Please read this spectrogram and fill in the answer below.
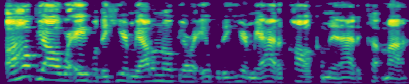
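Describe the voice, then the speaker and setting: A woman's voice: lowish voice, racing, bright, forceful tone. An American woman preaching in a conversational storytelling style, folksy and emphatic, repeating phrases for emphasis. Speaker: minister and show host preaching. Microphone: livestream audio. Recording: roomy, slightly dull livestream audio.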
